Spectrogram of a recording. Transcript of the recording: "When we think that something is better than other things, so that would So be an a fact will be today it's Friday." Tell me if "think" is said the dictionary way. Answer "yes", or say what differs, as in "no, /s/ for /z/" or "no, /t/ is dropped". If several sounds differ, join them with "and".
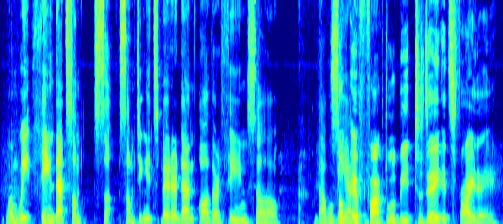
yes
